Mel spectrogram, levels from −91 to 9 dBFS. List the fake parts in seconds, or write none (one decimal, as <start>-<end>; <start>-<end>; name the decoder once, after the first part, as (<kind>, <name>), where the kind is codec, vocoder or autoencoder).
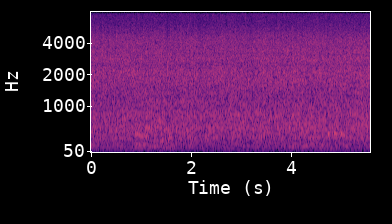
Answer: none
